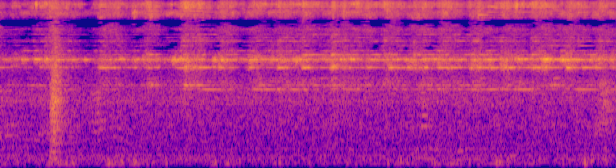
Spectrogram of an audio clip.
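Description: A cluster of small metal jingle bells, the chùm xóc nhạc of a Then ritual, shaken without pause in a steady jingle.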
